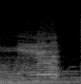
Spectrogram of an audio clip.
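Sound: cow mooing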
